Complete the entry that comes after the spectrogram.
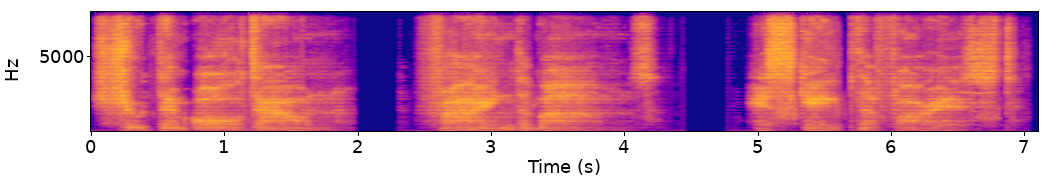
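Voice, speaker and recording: A man's voice: extremely low pitch, animated, drawn-out words, bright, forceful tone, recorded from a distance, exaggerated voice. A man voicing an ancient, menacing alien overlord in a video game, with a growling, imperious and contemptuous delivery. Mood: commanding, menacing. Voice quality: gravelly, growling. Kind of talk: video game villain voice lines.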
